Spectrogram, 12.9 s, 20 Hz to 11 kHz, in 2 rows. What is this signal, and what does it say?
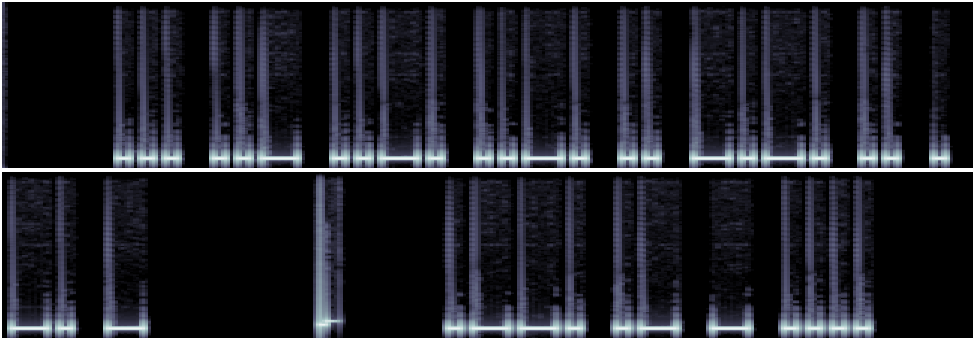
Morse code, heard as a keyed tone, about 15 wpm, 700 Hz. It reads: SUFFICIENT PATH
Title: Sentences from Top 1400 Words - New Word Drill - 15wpm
